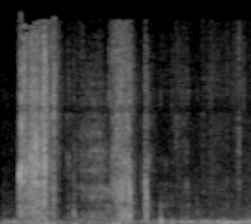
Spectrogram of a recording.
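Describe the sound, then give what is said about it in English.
A deck of playing cards being shuffled one more time before a card trick: two crisp, papery riffling bursts followed by a few short card flicks, with no one talking. “Shuffle it one more time just so no one thinks that we're fucking around here.”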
